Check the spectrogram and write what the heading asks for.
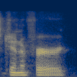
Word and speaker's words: Ginnifer: I don't know how to pronounce it, if it's Jennifer. – Yeah. Jennifer uh, Alan Tudyk though.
